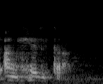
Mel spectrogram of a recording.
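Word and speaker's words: Angélica: And yes, my name is Angelica. It has an accent on the E, and it is extremely disrespectful.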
